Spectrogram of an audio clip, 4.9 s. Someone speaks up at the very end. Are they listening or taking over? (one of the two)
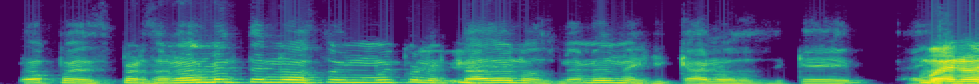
taking over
